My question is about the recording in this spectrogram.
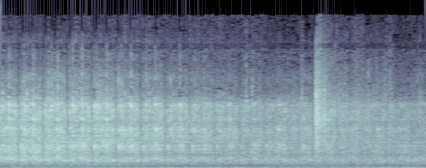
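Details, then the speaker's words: Diesel bus that sat for years and had low injection oil pressure, now running after batteries were refitted: steady low diesel clatter at an even idle with no misses or knocks; sounds healthy. "it's actually running well yeah and if I remember right this thing had been sitting for years"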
